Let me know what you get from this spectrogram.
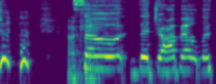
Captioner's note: laughs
